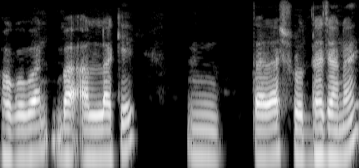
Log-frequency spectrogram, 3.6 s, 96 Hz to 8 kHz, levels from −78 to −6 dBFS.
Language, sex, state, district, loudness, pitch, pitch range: Bengali, male, West Bengal, North 24 Parganas, -17 LUFS, 135 Hz, 130-140 Hz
